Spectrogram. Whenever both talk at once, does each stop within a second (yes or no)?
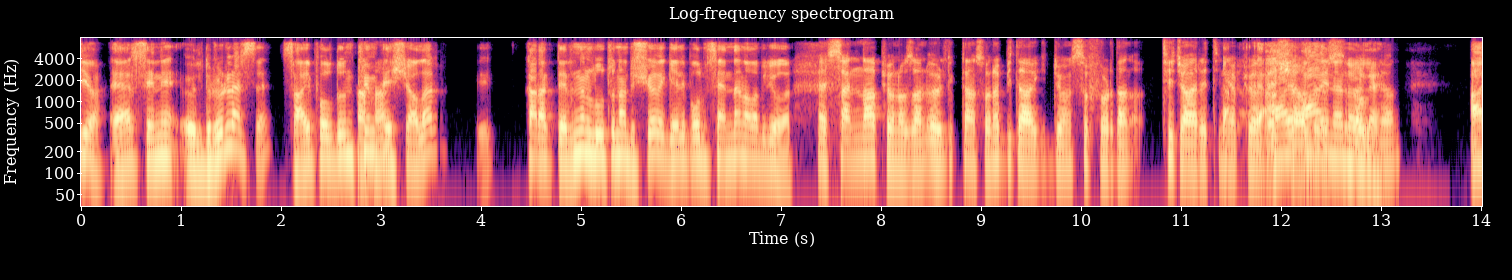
no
